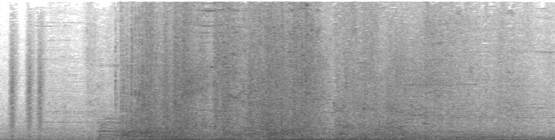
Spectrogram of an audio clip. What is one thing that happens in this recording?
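Game spell effects crackle and boom during a fight.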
